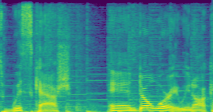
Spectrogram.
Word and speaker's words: Whiscash: Actually mispronounced that. It's Whiscash.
